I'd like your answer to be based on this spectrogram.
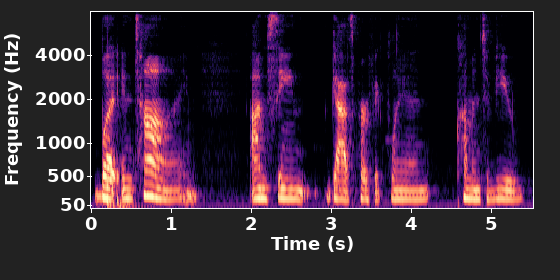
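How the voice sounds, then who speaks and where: A woman hosts her own faith podcast in a low voice. Her tone has a gravelly fry, and she delivers each thought in an earnest, measured, preacherly way. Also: flat delivery. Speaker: podcast host. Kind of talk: reflective faith podcast monologue.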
